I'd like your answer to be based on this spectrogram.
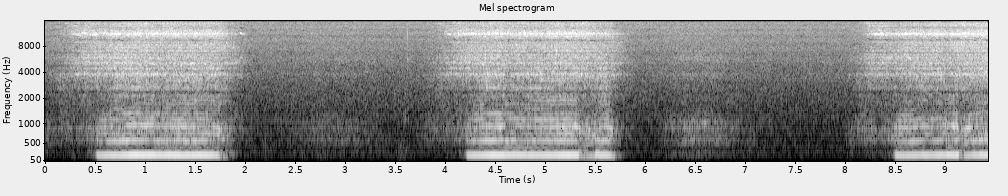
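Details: Adult man snoring every night in a dark bedroom: loud, buzzing, tonal snores on each breath in, about every four seconds, with quiet breathing out between; habitual snoring.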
